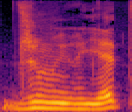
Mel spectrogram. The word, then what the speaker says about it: Cumhuriyet: Je ne sais pas si je le prononce. – Cumhuriyet, voilà, qui est un très grand quotidien turc, quotidien de référence, extrêmement critique à l'égard du pouvoir.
